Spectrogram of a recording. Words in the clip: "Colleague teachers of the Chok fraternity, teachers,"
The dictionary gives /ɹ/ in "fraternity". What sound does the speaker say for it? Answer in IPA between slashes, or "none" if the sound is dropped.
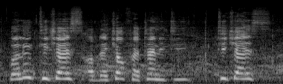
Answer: none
